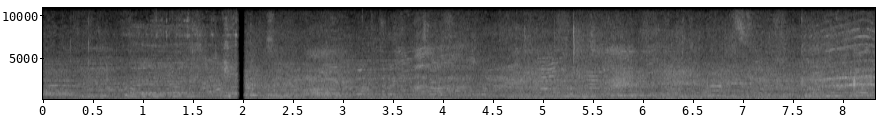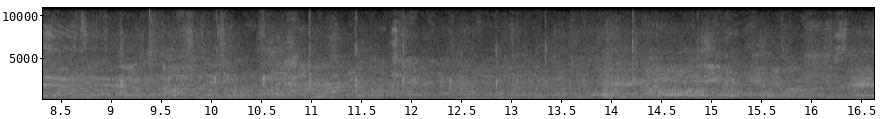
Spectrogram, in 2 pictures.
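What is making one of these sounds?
A crowd of men, women and children chatter and call out nearby outdoors.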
